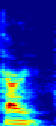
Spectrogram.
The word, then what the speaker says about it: Karin: It's pronounced Karin. – Oh, it is. – Because the Japanese romanization.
